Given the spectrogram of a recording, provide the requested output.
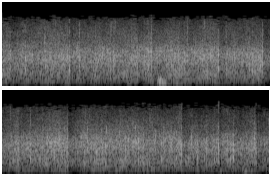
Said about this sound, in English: You can go ahead and give him a round of applause.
